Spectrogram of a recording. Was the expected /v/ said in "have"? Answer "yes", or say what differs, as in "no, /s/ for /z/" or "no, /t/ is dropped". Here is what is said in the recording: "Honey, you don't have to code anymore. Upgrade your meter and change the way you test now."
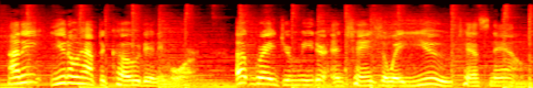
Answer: no, /f/ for /v/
